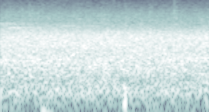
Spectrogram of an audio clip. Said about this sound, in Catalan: És important tancar aquesta victòria. Mira, mira quina ovació per Billy.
